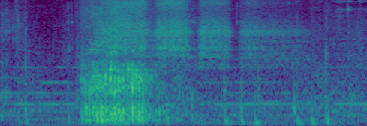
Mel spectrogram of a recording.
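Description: A horse in the video game Kingdom Come: Deliverance II snorts and whinnies loudly up close, followed by a few soft hoof clops, with no talking.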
